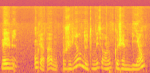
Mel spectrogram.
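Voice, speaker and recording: Young female video host, informal rambling commentary, mid-range voice, noisy low-quality recording. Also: lively intonation, brisk. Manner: rambling, informal, self-interrupting. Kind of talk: casual game lookbook commentary. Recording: poor sound, clear noise and clicks.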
